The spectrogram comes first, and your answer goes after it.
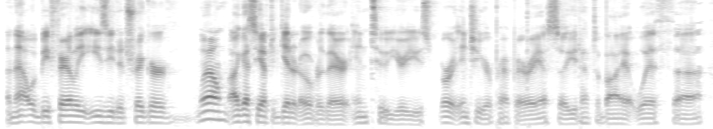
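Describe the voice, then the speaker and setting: A man hosting a casual unboxing video, reading game card text aloud and thinking over each card with frequent pauses. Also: low-pitched, steady tone. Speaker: channel host opening dice game packs.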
